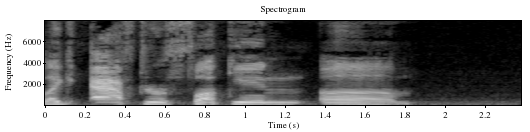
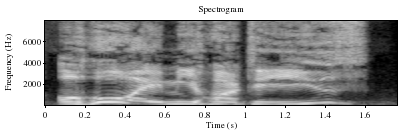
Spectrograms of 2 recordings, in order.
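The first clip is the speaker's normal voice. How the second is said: pirate hail; 3 semitones higher, 7 dB louder than usual. Pretend. Practicing a pirate greeting, loud and hammed-up. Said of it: "I gotta work on that".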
